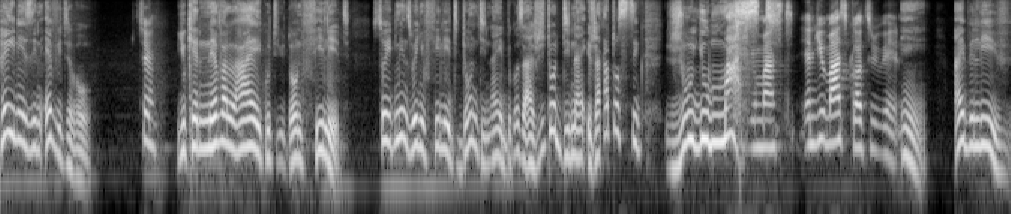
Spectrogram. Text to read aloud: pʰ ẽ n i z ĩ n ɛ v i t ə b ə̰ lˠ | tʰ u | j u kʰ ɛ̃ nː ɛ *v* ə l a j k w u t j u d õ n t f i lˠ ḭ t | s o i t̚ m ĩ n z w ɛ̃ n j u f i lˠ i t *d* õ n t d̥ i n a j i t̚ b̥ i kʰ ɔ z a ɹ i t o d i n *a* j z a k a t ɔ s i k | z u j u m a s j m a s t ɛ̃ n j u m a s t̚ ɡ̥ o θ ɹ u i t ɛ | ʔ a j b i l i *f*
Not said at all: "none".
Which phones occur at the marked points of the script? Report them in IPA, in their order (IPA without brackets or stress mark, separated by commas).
v, d, a, v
